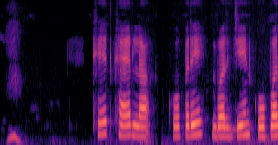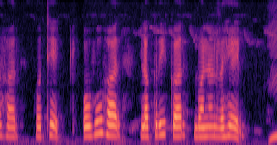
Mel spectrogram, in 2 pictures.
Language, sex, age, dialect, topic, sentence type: Chhattisgarhi, female, 25-30, Northern/Bhandar, agriculture, statement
